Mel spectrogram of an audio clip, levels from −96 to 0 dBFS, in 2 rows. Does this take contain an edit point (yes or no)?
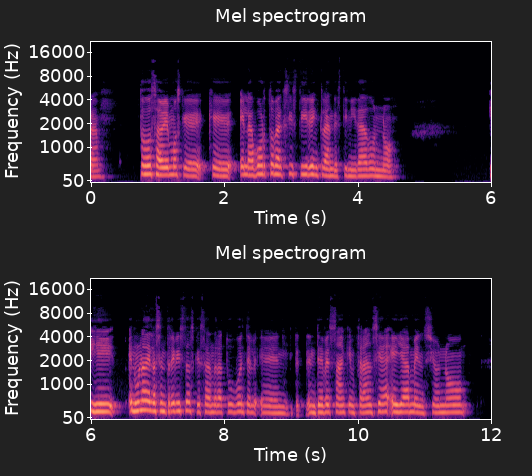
no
